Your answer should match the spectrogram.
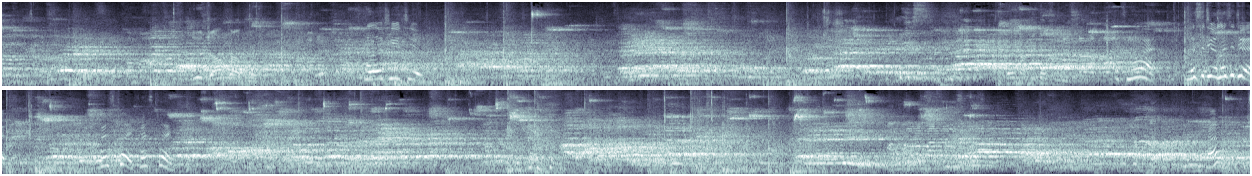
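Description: A basketball bouncing on a hardwood gym floor, with many short thuds, over a steady mix of indistinct voices from players and onlookers echoing in a large gym hall.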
